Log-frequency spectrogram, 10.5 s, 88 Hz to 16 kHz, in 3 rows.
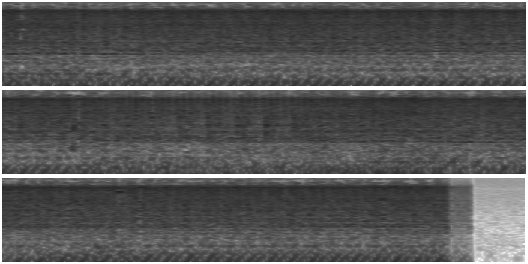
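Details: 1991 Nissan Sentra B13 GA16DE with an intermittent misfire and no codes, idling: lumpy, uneven four-cylinder beat with a regular stumble; cylinder two still misses after the plug wire is ruled out, and a dead fuel injector is suspected.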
